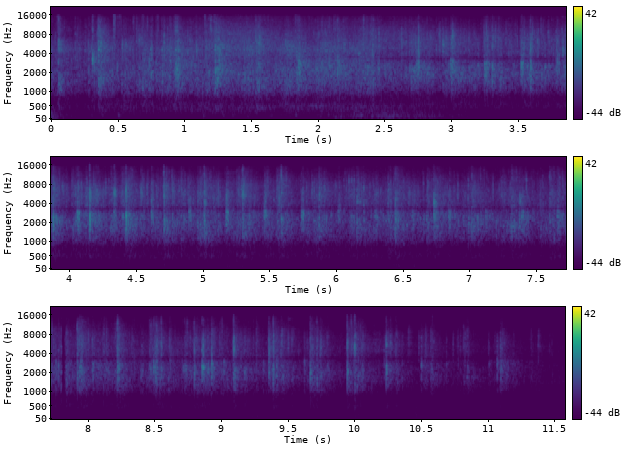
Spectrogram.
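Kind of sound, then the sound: crowd, welcoming applause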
